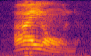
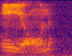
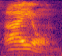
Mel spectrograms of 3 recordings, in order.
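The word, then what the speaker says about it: ion (αἰών): The first one, alpha iota, it's pronounced I. It's not A. It's I, as in the Greek form ion. It's not aeon. It's ion, meaning age in the scriptures.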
